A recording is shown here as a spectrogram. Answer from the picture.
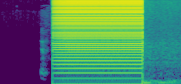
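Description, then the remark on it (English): A loud, steady electronic buzz from a Microsoft computer's restart-required alert, harsh and tonal with many stacked harmonics, sounding for about a second before cutting off abruptly into low background noise. “That buzzing you heard just replaced the entire rest of this chapter that I already recorded.”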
